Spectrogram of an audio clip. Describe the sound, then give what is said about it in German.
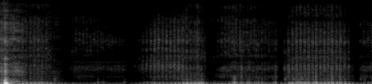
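A cat purrs, a low rumbling vibration rising and falling in steady breathing cycles, with brief quiet gaps between swells and no voices. “Da katzt eine Katze.”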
